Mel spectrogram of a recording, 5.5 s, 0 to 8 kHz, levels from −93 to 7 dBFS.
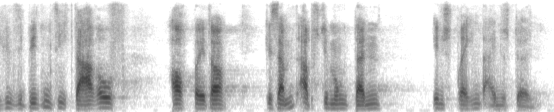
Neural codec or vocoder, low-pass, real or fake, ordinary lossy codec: none; 7.2 kHz; real; Opus, 32 kbps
